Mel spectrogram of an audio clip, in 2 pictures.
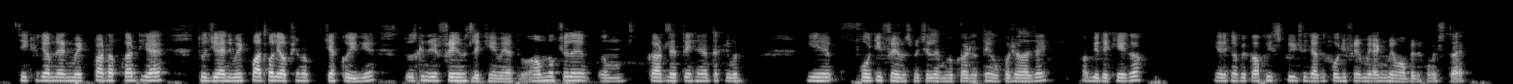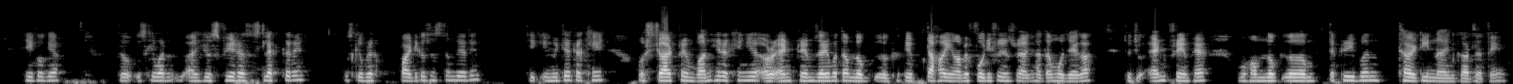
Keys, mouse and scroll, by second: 1.0 click, 1.6-3.1 scroll down 3, 3.1 click, 4.8-7.9 drag, 11.5-13.4 drag, 15.1-16.7 drag, 18.2 click, 19.1-22.1 drag, 22.6-25.6 drag.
